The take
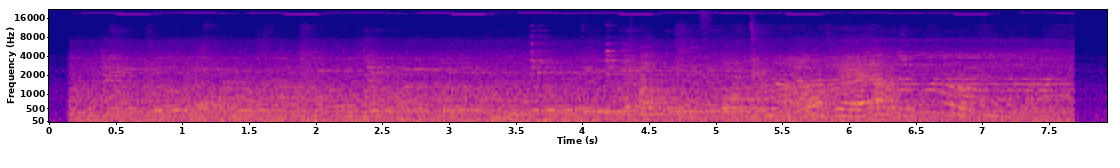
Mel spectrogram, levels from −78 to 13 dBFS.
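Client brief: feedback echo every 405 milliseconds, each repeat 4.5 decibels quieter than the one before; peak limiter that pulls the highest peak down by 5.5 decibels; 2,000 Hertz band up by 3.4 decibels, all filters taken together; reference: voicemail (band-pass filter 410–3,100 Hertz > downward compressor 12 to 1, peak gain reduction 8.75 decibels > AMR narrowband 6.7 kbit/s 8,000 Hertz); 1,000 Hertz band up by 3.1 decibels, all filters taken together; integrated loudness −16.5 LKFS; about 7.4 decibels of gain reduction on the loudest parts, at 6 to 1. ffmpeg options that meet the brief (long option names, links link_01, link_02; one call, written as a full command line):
ffmpeg -i in.wav -af "equalizer=frequency=1000:width_type=o:gain=3.5,equalizer=frequency=2000:width_type=o:gain=4,acompressor=threshold=-19dB:ratio=6,alimiter=limit=-15.5dB:level=0:latency=1,highpass=410,lowpass=3100,aecho=1:1:405|810|1215|1620|2025|2430|2835|3240|3645:0.596|0.357|0.214|0.129|0.0772|0.0463|0.0278|0.0167|0.01,acompressor=threshold=-28dB:ratio=12,volume=18.5dB" -ar 8000 -c:a libopencore_amrnb -b:a 6700 out.amr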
